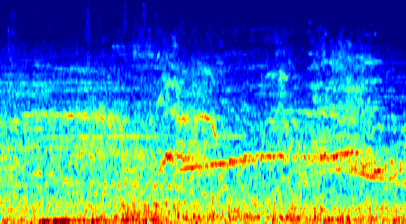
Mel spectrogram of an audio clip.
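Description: Slinky Dog Dash steel roller coaster running: a steady rumble of the train on the track, with high wavering cries from the riders.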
